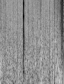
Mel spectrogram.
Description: Toilet Paper Dispenser 05
Toilet Paper Dispenser 05.wav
